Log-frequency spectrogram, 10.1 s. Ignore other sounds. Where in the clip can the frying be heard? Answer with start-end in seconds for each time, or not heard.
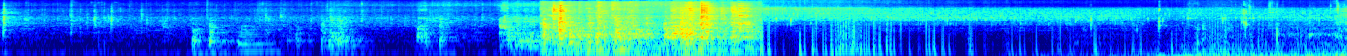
0.0-10.0.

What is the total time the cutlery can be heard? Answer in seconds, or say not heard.
2 s.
